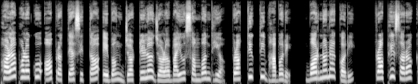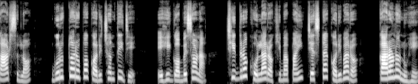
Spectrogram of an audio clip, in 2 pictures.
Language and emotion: Odia, neutral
